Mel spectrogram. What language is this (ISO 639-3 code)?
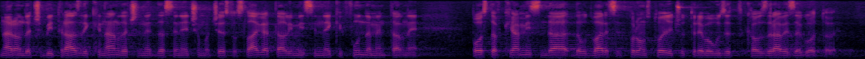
hrv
